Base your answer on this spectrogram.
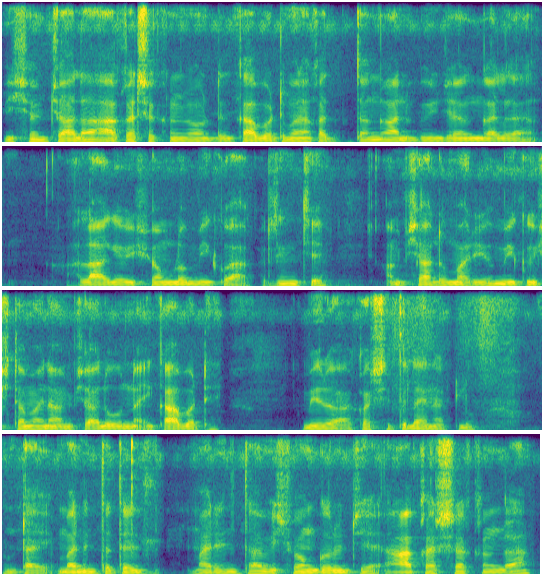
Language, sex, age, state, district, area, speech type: Telugu, male, 18-30, Telangana, Sangareddy, urban, spontaneous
